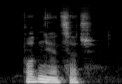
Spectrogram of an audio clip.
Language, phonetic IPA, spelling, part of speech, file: Polish, [pɔdʲˈɲɛt͡sat͡ɕ], podniecać, verb, LL-Q809 (pol)-podniecać.wav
